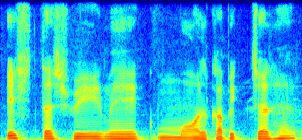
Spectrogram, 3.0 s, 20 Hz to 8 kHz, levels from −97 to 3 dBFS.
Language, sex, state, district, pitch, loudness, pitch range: Hindi, male, Bihar, Patna, 130 Hz, -18 LUFS, 125-135 Hz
